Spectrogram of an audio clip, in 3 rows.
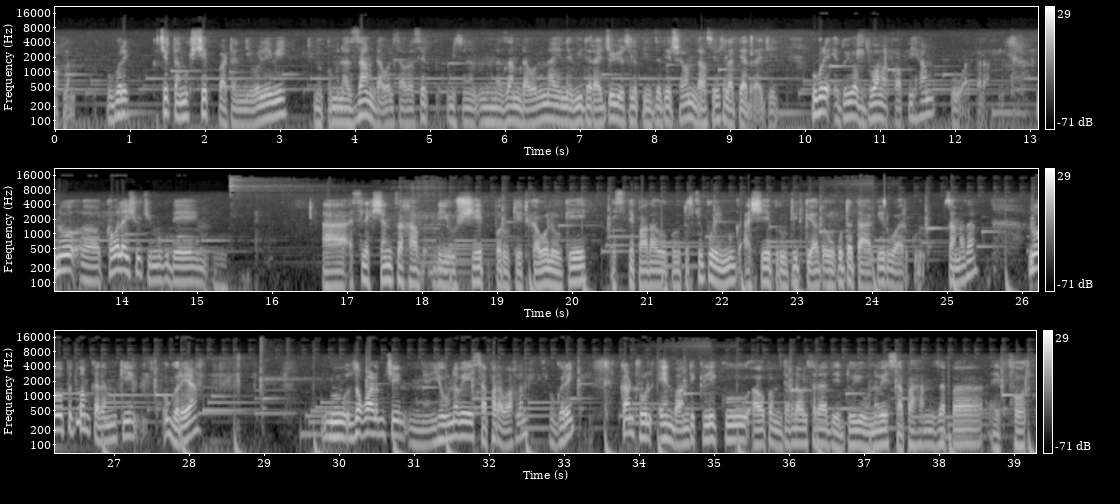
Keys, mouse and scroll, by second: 11.2 scroll up 2, 11.7 scroll down 1, 14.5 scroll up 1, 19.5 click, 29.1 scroll up 1, 36.3 click.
